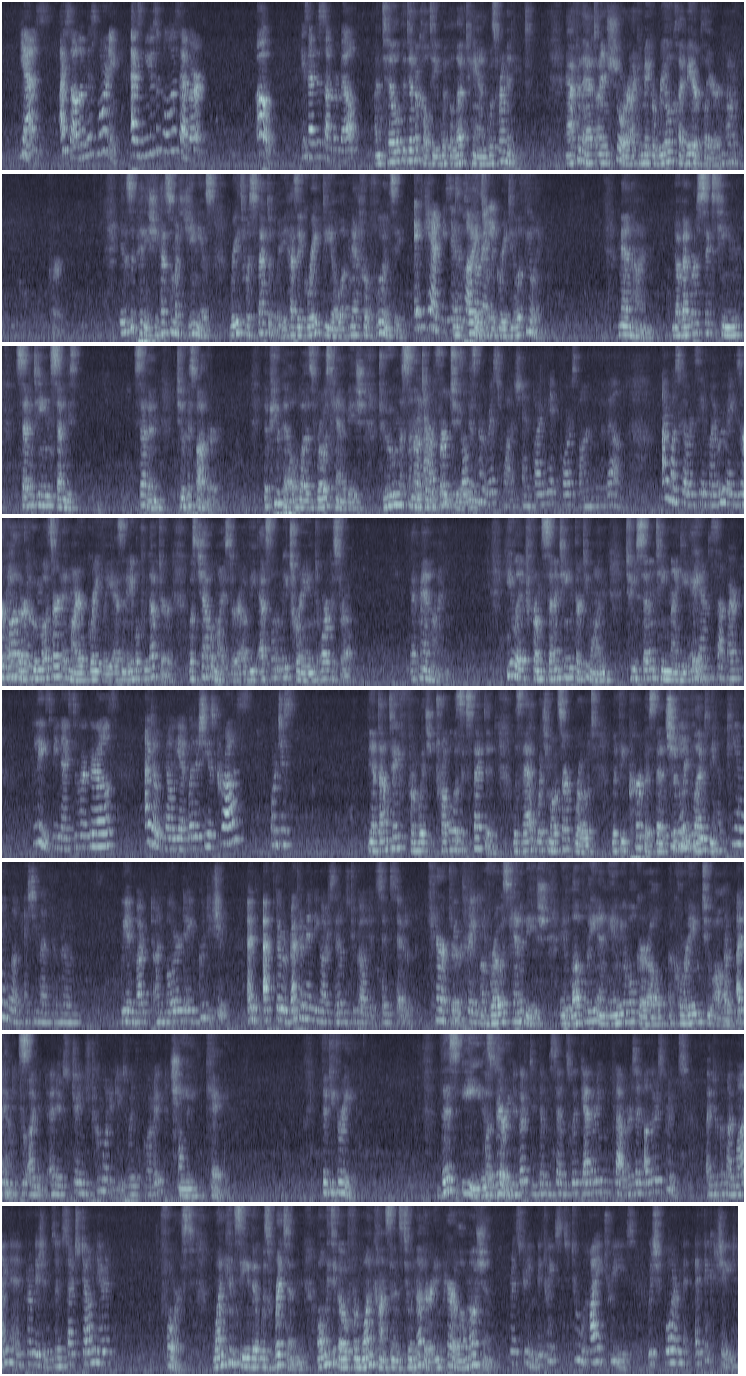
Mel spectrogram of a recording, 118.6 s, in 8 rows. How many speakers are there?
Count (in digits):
2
